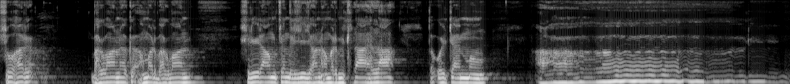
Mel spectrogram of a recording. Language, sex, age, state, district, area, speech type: Maithili, male, 60+, Bihar, Darbhanga, rural, spontaneous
